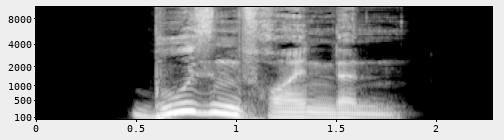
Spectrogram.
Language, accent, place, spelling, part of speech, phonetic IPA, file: German, Germany, Berlin, Busenfreunden, noun, [ˈbuːzn̩ˌfʁɔɪ̯ndn̩], De-Busenfreunden.ogg
- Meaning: dative plural of Busenfreund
